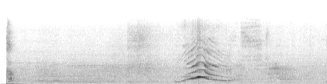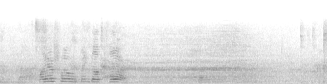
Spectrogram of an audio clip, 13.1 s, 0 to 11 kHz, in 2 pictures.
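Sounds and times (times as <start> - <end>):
child squealing: 3.5 - 4.6.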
